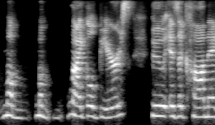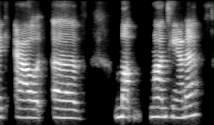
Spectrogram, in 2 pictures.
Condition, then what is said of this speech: Stuttering. And disability studies deeply impacts me in comedy, because I don't necessarily joke about my stutter, although sometimes it does just happen.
